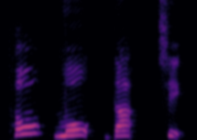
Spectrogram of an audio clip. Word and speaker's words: Tomodachi: Tomodachi. 4 syllables. Colonoscopy. 5 syllables.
